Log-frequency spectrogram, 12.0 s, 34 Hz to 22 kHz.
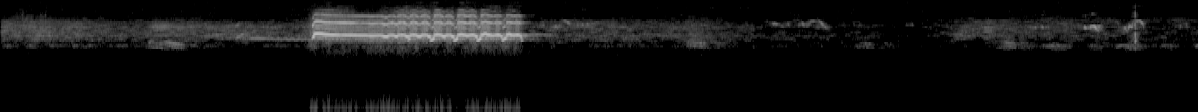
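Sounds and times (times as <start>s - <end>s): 
black kite quivering whistled call: 3.1s - 5.3s.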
